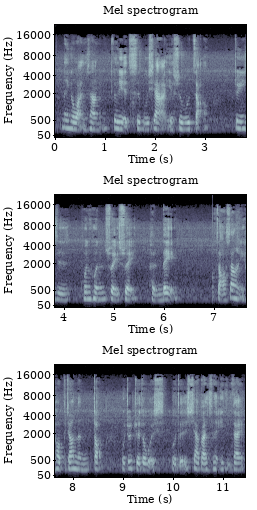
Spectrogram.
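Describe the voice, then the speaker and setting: Telling a story casually on a podcast she co-hosts, a young woman performs the voices of the people she quotes. She speaks at a medium pitch with a darkish tone, over a slight hiss or hum.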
